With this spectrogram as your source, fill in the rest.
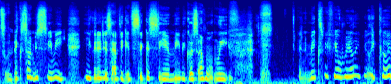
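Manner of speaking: sobbing while speaking. Speaking directly to someone they once left, hysterically crying. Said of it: "even though I'm hysterical crying".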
